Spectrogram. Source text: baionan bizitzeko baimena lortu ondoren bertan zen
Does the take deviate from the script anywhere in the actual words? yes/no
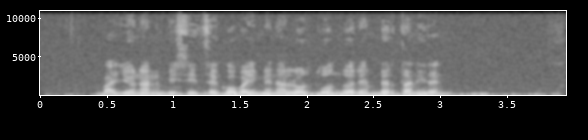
no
